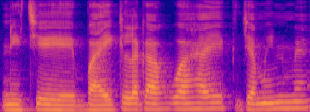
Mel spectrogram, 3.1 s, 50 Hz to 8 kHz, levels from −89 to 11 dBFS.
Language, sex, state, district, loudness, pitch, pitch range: Hindi, female, Bihar, Patna, -18 LUFS, 145 Hz, 130-150 Hz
